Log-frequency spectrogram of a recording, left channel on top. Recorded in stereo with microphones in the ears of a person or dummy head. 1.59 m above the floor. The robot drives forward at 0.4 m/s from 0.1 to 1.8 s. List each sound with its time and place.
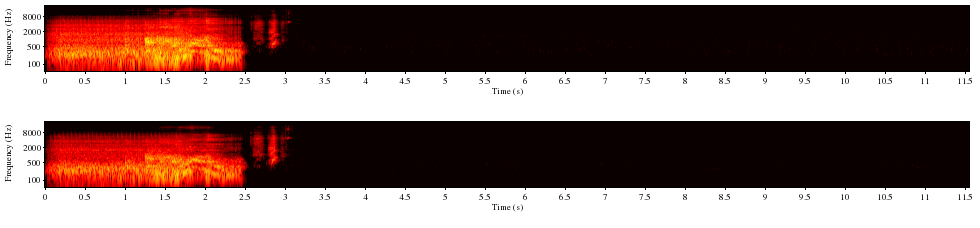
0.8 s a zipper: 65° left (ahead or behind), 1.0 m; by 2.5 s 50° left (ahead or behind), 1.2 m
2.6 s a zipper: 80° right, 3 m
